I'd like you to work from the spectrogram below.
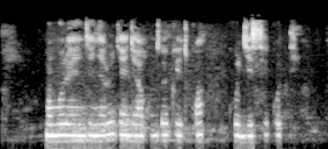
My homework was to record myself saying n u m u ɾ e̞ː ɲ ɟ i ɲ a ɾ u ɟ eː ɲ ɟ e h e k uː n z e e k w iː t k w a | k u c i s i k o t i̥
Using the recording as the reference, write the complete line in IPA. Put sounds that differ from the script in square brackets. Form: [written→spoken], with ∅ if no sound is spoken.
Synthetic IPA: [n→m] u m u ɾ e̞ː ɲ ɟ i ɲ a ɾ u ɟ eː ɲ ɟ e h [e→a] k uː n z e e k w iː t k w a | k u [c→ɟ] i s i k [o→u] t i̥

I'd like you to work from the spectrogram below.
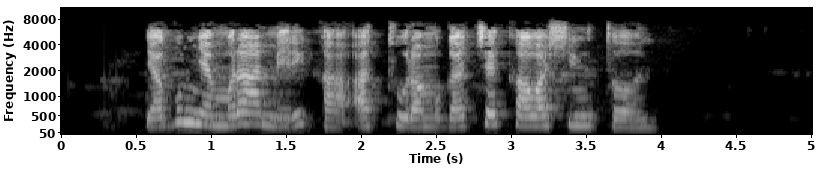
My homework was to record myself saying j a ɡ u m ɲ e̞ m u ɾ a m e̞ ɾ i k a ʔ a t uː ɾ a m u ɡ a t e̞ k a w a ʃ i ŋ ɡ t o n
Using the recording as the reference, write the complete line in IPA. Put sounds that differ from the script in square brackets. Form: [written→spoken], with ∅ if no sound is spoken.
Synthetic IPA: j a ɡ u m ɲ e̞ m u ɾ a m e̞ ɾ i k a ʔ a t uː ɾ a m u ɡ a [t→t͡ʃ] e̞ k a w a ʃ i ŋ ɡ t o n

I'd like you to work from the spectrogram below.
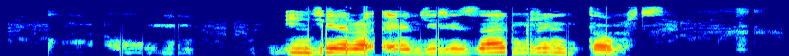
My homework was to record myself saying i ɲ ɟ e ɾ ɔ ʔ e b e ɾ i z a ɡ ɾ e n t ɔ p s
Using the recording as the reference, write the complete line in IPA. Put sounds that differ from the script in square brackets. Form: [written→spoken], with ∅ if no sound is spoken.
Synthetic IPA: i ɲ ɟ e ɾ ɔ ʔ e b [e→i] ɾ i z a ɡ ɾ [e→i] n t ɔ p s

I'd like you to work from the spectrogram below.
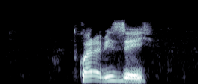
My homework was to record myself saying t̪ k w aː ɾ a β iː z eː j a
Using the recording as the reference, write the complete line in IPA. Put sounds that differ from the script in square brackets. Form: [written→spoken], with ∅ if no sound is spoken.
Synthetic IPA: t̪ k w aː ɾ a β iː z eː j [a→e]

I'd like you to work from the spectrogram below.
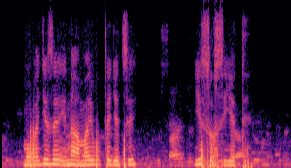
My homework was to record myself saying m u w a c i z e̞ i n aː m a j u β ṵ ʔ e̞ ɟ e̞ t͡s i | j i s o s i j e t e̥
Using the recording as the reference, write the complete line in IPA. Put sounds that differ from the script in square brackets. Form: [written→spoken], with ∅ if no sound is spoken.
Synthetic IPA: m u [w→β] a [c→ɟ] i z e̞ i n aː m a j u β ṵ [ʔ→t] e̞ ɟ e̞ t͡s i | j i s o s i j e t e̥

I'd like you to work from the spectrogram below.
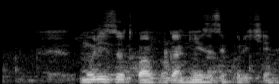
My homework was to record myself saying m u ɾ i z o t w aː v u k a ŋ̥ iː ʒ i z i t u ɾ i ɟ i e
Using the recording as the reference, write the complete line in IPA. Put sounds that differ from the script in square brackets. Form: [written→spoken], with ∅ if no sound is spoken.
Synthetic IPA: m u ɾ i z o t w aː v u [k→ɡ] a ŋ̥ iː [ʒ→z] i z i [t→k] u ɾ i [ɟ→c] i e

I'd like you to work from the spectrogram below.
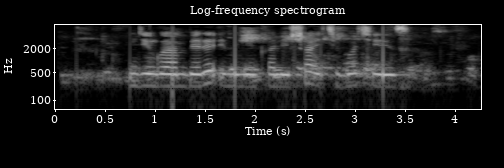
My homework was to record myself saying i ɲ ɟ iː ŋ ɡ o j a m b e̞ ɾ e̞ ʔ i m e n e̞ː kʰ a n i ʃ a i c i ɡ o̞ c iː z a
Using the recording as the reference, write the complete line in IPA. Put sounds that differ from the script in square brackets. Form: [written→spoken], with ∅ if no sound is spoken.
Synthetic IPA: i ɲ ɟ iː ŋ ɡ o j a m b e̞ ɾ e̞ ʔ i m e [n→ɲ] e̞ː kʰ a n i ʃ a i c i ɡ o̞ c iː z a

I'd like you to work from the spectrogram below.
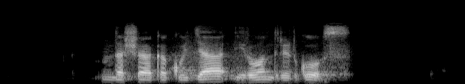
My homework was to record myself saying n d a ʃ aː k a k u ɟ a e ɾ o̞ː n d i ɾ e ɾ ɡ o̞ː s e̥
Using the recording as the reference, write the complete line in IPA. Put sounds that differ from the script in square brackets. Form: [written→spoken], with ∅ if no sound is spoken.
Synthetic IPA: n d a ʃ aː k a k u ɟ a [e→i] ɾ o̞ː n d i ɾ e ɾ ɡ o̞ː s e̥

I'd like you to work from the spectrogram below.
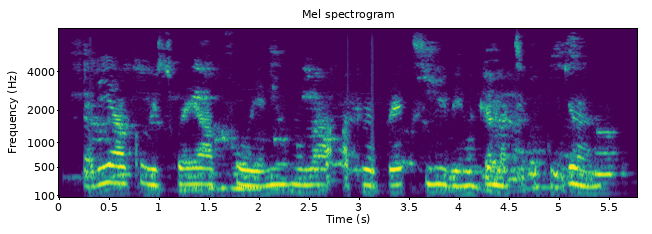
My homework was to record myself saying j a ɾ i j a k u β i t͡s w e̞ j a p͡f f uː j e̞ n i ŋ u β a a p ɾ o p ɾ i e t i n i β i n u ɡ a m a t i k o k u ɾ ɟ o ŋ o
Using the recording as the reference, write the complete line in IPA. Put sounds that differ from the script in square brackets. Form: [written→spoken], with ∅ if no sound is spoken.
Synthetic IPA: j a ɾ i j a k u β i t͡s w e̞ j a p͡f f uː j e̞ n i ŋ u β a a p ɾ o p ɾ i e t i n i β i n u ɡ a m a t i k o k u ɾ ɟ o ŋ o

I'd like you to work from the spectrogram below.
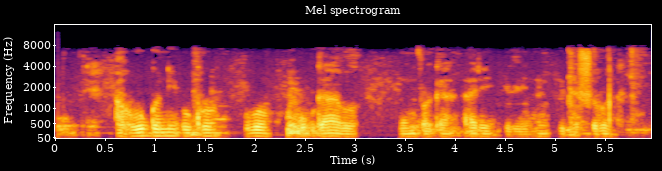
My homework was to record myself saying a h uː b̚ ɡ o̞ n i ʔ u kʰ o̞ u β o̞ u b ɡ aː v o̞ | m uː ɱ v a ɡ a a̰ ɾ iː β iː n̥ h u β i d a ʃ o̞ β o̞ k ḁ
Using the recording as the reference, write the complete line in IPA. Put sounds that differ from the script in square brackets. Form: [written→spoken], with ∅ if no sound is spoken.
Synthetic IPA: a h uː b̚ ɡ o̞ n i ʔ u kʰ o̞ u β o̞ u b ɡ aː [v→β] o̞ | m uː ɱ v a ɡ a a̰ ɾ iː β iː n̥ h u β i d a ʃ o̞ β o̞ k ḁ

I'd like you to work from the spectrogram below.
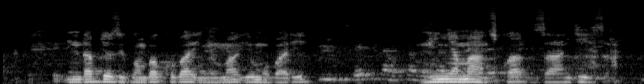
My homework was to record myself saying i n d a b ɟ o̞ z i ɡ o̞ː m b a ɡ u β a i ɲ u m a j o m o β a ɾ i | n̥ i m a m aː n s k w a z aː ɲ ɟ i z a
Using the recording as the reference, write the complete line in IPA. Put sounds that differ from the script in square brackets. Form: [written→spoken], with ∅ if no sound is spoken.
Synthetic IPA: i n d a b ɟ o̞ z i ɡ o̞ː m b a [ɡ→k] u β a i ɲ u m a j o m [o→u] β a ɾ i | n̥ i [m→ɲ] a m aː n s k w a z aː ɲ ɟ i z a

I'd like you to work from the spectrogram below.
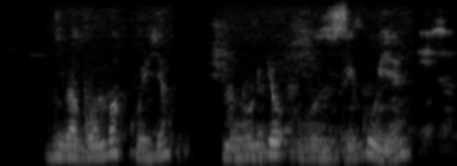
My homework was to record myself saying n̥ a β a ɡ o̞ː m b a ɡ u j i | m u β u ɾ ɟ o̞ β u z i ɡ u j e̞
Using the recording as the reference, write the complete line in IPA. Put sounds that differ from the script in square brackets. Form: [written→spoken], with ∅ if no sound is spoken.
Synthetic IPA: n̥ [a→i] β a ɡ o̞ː m b a [ɡ→k] u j [i→a] | m u β u ɾ ɟ o̞ β u z i ɡ u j e̞

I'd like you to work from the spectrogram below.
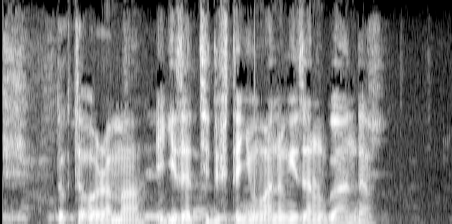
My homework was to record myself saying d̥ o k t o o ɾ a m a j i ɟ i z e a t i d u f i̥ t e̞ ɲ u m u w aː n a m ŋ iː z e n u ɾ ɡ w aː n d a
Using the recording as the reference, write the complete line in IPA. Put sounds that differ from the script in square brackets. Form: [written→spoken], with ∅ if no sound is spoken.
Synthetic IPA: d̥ o k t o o ɾ a m a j [i→a] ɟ i z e a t i d u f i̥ t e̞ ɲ u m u w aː n a m ŋ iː z [e→a] n u ɾ ɡ w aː n d a

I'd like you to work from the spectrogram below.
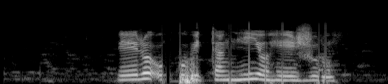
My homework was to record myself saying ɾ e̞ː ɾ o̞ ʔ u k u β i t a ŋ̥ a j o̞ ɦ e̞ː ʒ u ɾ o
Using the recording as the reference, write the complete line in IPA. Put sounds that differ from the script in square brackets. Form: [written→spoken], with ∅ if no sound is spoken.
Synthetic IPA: ɾ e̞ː ɾ o̞ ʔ u k u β i t a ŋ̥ [a→i] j o̞ ɦ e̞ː ʒ u ɾ [o→u]

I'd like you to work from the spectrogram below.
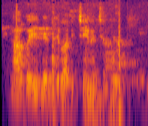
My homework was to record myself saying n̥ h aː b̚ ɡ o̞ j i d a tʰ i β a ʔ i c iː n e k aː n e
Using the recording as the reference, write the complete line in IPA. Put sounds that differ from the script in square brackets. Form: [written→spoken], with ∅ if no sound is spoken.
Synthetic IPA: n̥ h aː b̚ ɡ o̞ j i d [a→e] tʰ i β a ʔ i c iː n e [k→c] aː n e

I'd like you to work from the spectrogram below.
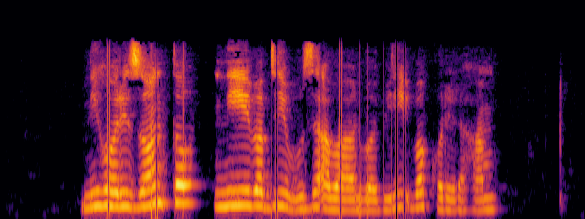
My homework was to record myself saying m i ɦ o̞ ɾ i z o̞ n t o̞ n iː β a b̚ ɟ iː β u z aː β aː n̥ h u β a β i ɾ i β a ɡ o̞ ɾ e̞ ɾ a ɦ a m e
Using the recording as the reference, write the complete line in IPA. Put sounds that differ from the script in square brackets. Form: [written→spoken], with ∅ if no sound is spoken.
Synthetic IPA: [m→n] i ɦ o̞ ɾ i z o̞ n t o̞ n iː β a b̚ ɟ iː β u z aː β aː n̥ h u β a β i ɾ i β a [ɡ→k] o̞ ɾ e̞ ɾ a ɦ a m e

